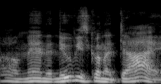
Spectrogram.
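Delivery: whispering voice. Voicing adventurers behind a player following the unicorn: whispering adventurers. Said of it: "you hear whispers behind you".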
